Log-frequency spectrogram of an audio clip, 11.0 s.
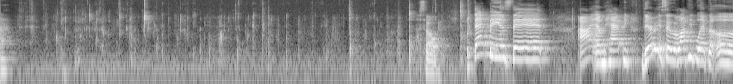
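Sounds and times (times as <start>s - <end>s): people chewing chicken wings: 0.2s - 7.1s.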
